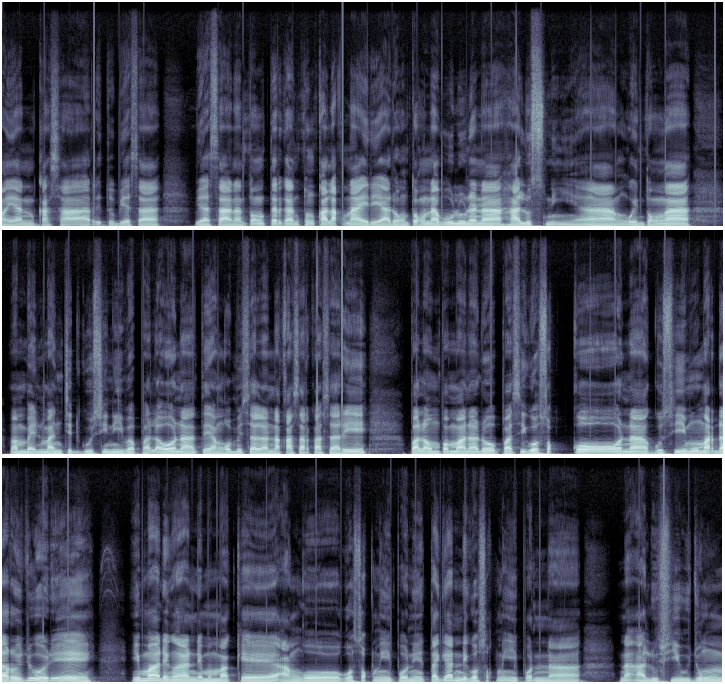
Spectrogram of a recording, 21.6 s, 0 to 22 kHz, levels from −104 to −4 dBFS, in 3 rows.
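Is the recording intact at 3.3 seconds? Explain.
No. Word clock ticks run from 0.17 to 21.53 s: an unlocked receiving clock slips one sample about every third of a second, giving sharp ticks at a steady rate, unlike random clicks.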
